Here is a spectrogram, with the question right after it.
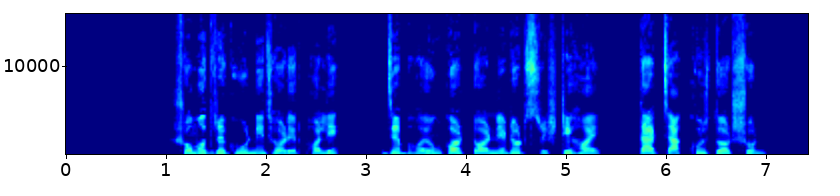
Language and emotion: Bengali, neutral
